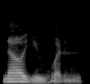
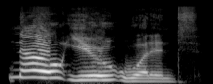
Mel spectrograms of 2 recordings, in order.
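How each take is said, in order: First: Said in the usual way. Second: Shouted retort. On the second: Real, not acted. Retort to the boasters.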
